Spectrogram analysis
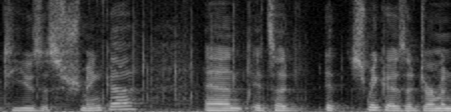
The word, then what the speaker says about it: Schmincke: Can you spell that for the chat? Schmincke. Actually, it's Schmincke.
